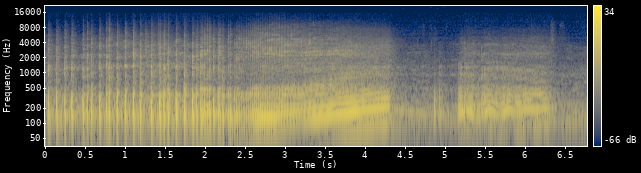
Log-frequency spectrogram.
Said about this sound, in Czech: Další nám vyjíždí do cíle rychlostní zkoušky, uslyším další motor.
